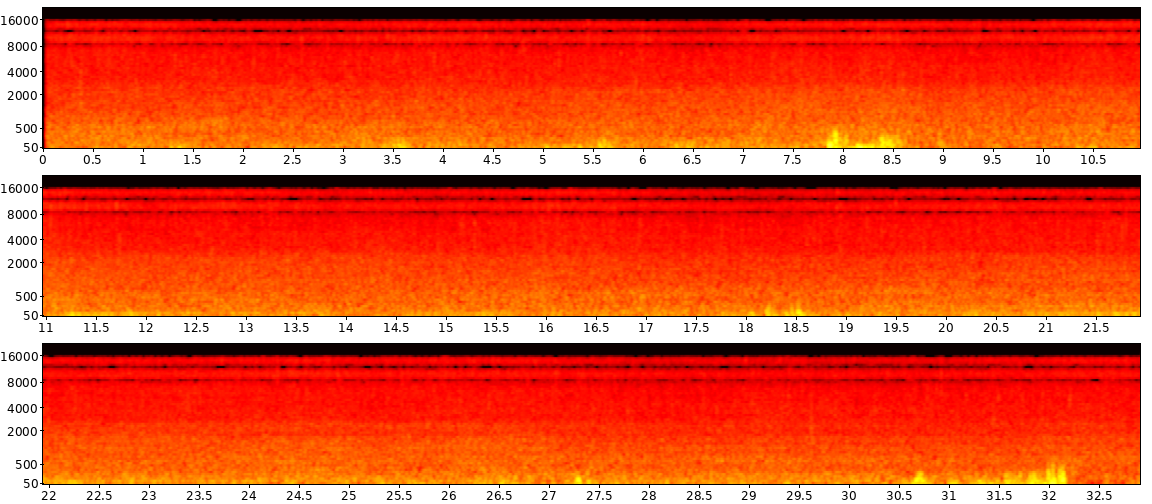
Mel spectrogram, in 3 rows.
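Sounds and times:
steady rain falling: 0.0s - 32.9s.

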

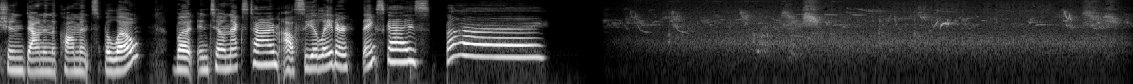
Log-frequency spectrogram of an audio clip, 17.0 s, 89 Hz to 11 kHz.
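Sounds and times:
birds chirping: 9.1s - 17.0s
outdoor ambience: 9.1s - 17.0s.

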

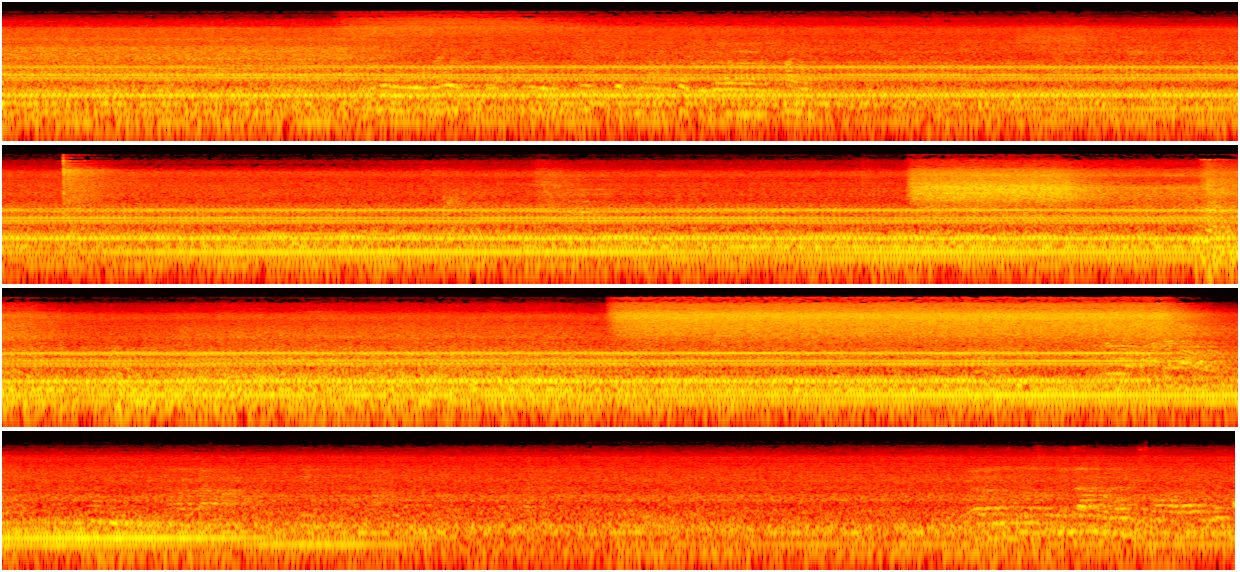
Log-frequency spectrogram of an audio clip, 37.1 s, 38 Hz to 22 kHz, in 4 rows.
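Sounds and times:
welding machine humming: 6.7s - 29.0s.

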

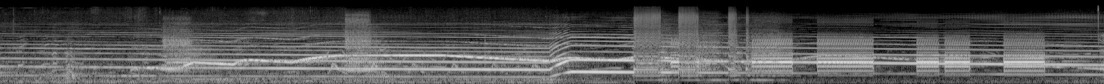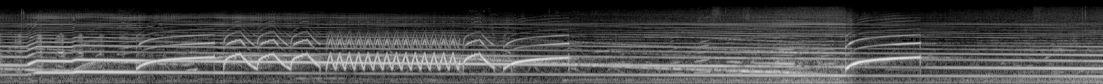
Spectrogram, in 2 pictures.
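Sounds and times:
fire engine horn blasts: 0.0s - 13.2s
electronic siren wailing: 0.0s - 22.0s
siren winding down: 0.0s - 22.0s.

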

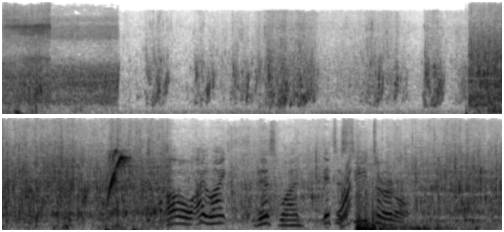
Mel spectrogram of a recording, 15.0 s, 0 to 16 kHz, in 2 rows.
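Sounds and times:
creek rushing over rocks: 7.0s - 15.0s.

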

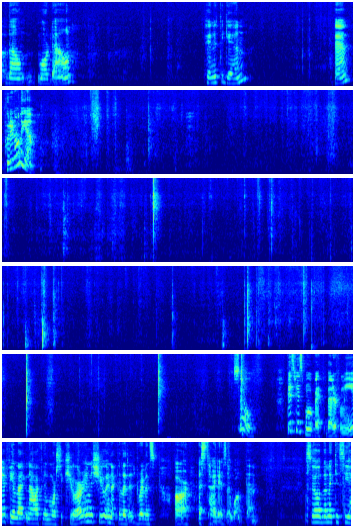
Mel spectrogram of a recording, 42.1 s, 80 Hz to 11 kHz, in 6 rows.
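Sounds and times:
soft rustling: 5.1s - 42.0s.

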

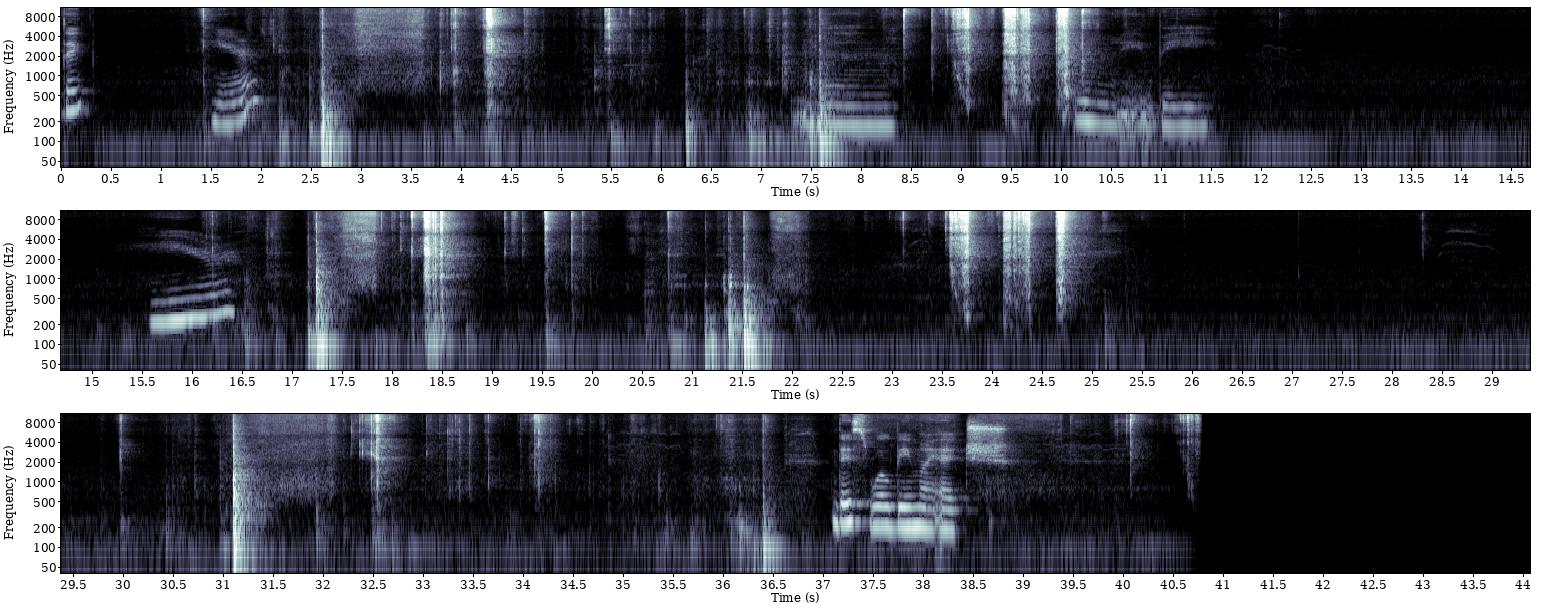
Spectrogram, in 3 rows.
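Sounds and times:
hands rubbing tape onto canvas: 2.8s - 4.7s, 17.4s - 18.7s
masking tape pulled off roll: 2.9s - 5.9s, 8.4s - 10.4s, 17.4s - 20.0s, 23.0s - 25.2s, 31.4s - 34.6s, 39.9s - 40.8s.

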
